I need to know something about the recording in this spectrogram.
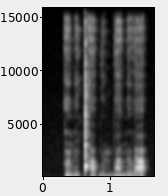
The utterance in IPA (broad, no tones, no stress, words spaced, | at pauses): kə̃nĩǃʰabœ̃ mbanə̃la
